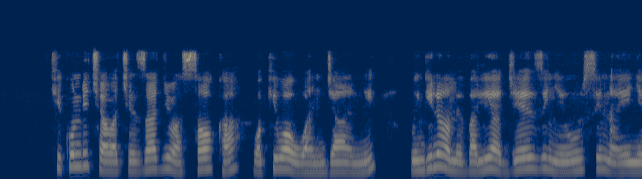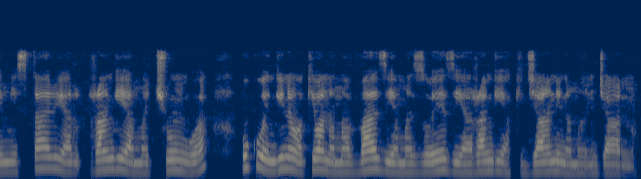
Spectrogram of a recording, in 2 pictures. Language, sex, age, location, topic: Swahili, female, 25-35, Kisii, government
